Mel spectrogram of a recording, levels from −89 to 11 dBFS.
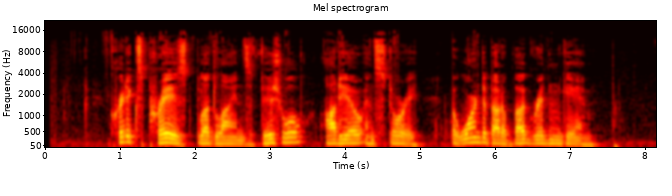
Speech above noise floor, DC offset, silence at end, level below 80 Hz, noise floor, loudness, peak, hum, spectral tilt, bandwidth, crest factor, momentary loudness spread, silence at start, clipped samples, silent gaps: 37 dB; under 0.1%; 0.55 s; -54 dBFS; -58 dBFS; -22 LUFS; -4 dBFS; none; -5 dB/octave; 16 kHz; 20 dB; 11 LU; 0.9 s; under 0.1%; none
